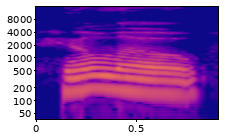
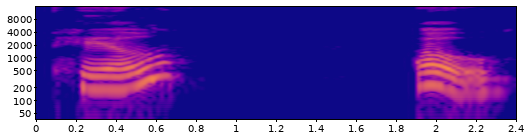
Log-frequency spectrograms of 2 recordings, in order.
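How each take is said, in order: First: Said in the usual way. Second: PILL rising, long pause, loud falling OH; two separate parts, PILL and OH; split into syllables. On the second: Shown as a demonstration. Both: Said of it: "we're gonna blend 'em".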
